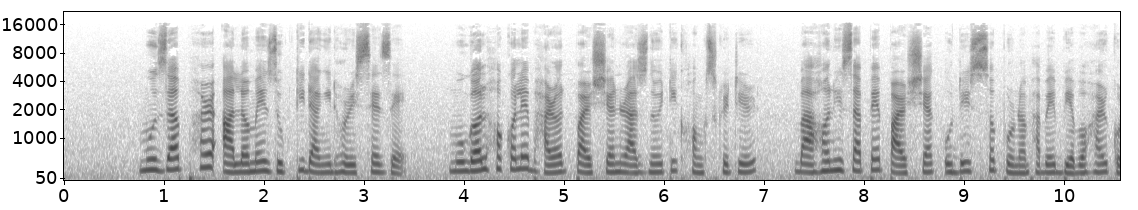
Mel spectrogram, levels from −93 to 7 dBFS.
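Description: Listening through this speech recording, nothing stood out as a technical problem, with only a low room noise sitting about 25 dB below the speech.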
